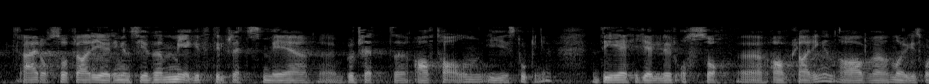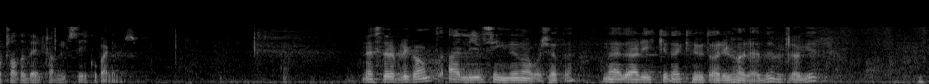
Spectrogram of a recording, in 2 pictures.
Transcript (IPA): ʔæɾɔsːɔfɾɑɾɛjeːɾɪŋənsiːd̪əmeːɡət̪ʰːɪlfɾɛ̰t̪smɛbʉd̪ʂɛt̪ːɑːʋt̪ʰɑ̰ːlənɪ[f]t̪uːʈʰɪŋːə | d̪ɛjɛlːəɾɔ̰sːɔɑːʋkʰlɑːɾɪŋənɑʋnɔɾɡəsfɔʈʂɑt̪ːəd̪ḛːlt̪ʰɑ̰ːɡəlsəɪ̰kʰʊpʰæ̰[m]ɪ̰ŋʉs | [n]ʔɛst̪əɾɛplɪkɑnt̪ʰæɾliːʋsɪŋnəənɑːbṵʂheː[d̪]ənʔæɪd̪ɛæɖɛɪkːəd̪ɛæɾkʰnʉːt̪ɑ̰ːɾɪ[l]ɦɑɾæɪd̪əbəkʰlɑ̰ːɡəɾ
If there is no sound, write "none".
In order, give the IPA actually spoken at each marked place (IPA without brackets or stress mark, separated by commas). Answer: s, ɳ, n, t̪, l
